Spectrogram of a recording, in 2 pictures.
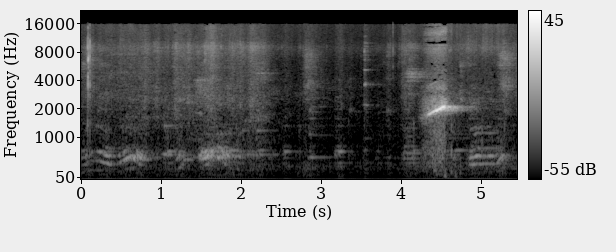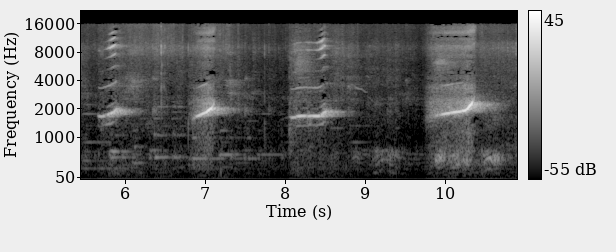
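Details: Pet green ringneck (rose-ringed parakeet), a talking parrot, indoors and wanting to play; five short, bright, rising whistles come about every one and a half seconds in the second half, after soft low murmuring chatter at the start.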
